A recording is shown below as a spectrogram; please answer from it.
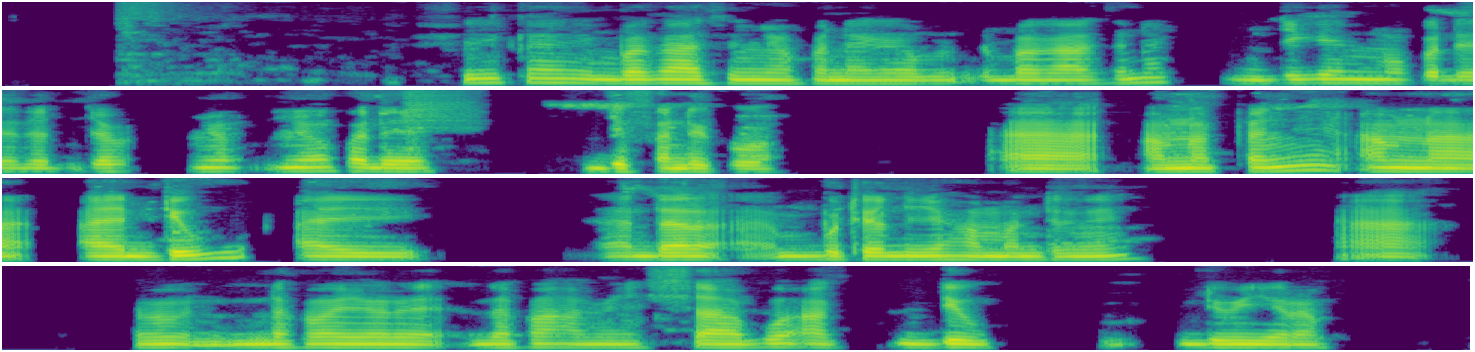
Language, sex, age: Wolof, male, 25-35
